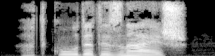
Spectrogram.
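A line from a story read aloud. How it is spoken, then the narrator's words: Breathed out. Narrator (Russian): Выдохнул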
